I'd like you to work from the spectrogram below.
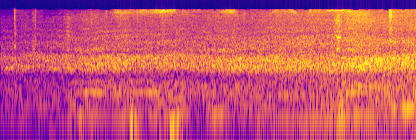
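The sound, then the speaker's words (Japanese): An automatic car being driven aggressively, tailgating; its engine rumbles steadily, the low drone rising in a couple of brief surges as if revving while it drives past, with no voices. “すごい煽るな車がオートマでよく煽れるそう”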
